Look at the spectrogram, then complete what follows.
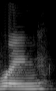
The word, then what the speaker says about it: wring: Homophones are words that are pronounced exactly the same way bu they have different spellings and different meanings.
